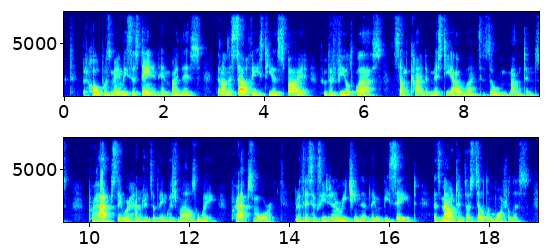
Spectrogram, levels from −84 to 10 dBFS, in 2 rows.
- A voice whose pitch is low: Yes, low, 110 Hz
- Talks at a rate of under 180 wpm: Yes, average, 170 wpm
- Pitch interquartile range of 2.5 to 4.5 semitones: Yes, average, 3.5 semitones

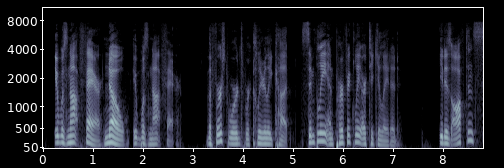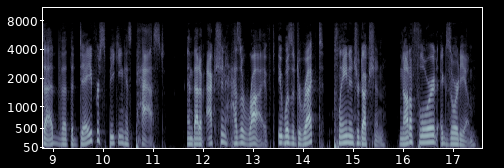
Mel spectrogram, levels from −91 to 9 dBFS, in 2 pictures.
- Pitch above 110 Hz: Yes, low, 135 Hz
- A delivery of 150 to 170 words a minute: Yes, average, 155 wpm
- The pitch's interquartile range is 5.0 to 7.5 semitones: No, average, 4.1 semitones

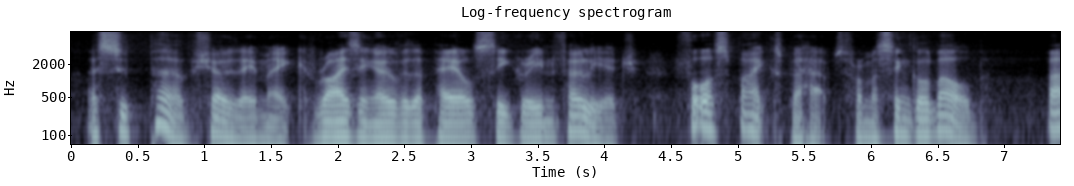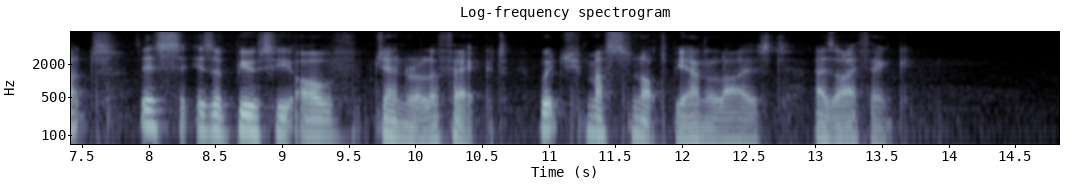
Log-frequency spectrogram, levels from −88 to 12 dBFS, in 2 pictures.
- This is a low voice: Yes, very low, 85 Hz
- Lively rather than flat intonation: Yes, wide, 5.9 semitones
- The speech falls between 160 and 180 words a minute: No, average, 140 wpm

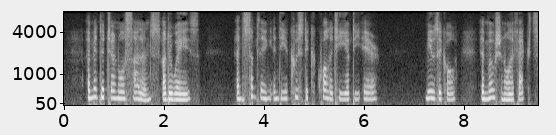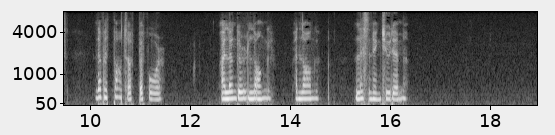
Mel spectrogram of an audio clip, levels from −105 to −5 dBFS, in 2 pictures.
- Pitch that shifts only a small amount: Yes, narrow, 2.2 semitones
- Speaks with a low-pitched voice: No, high, 215 Hz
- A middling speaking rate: No, slow, 90 wpm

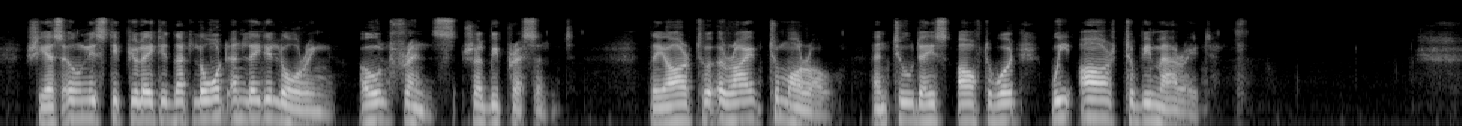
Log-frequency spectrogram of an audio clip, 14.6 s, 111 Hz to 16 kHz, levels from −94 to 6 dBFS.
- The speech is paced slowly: Yes, slow, 115 wpm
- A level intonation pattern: No, average, 3.9 semitones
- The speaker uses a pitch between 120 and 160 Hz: Yes, low, 135 Hz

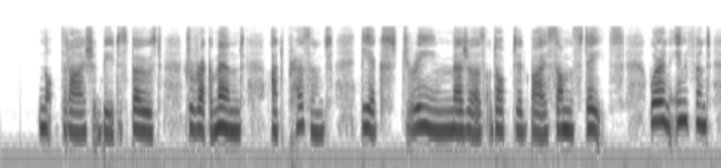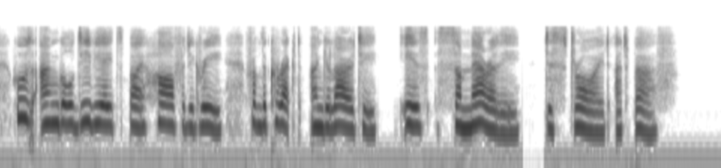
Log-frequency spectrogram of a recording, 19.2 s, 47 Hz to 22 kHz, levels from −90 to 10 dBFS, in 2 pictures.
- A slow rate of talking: Yes, slow, 110 wpm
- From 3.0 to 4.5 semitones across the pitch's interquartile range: Yes, average, 3.3 semitones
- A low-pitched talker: No, high, 205 Hz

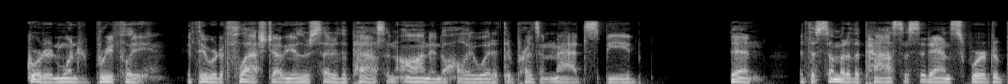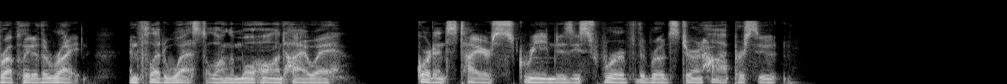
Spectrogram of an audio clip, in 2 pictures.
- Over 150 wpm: Yes, average, 165 wpm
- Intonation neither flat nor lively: No, narrow, 2.0 semitones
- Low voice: Yes, very low, 90 Hz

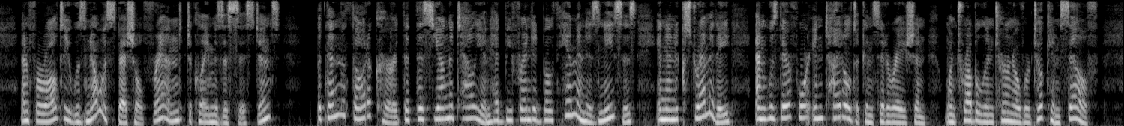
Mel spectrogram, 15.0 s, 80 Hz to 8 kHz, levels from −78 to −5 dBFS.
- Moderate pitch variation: No, wide, 6.3 semitones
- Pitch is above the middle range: Yes, high, 220 Hz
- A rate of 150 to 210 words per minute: Yes, average, 165 wpm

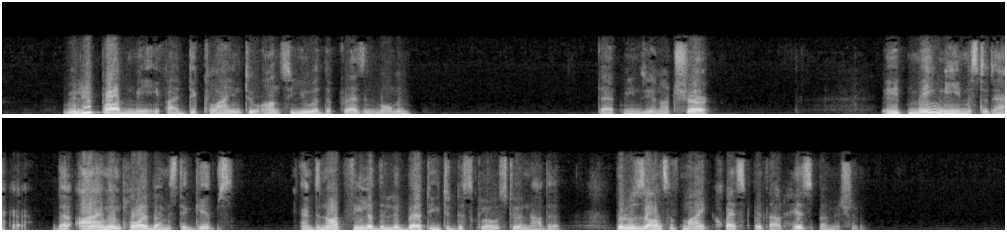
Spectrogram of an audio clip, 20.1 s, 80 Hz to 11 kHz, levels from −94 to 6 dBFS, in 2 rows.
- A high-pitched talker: No, low, 110 Hz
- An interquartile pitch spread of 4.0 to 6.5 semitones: Yes, average, 4.6 semitones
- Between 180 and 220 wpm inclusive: No, average, 145 wpm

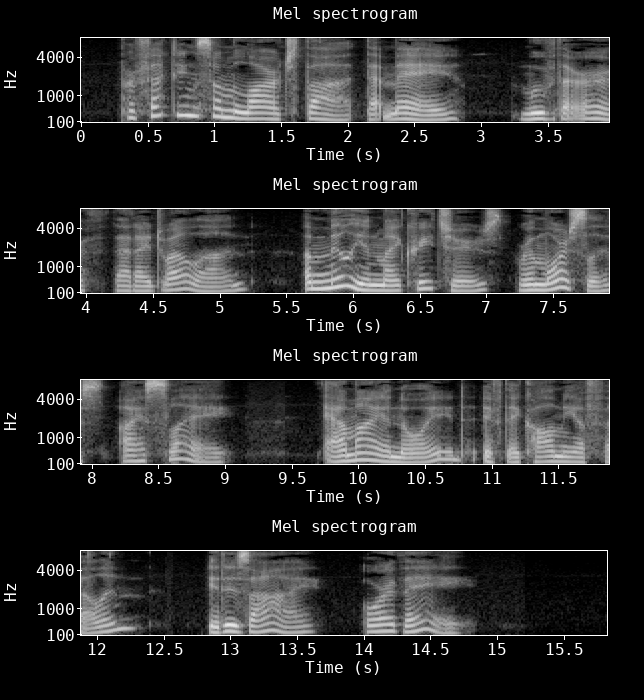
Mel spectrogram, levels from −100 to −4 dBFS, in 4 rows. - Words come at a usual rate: No, slow, 130 wpm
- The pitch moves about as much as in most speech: Yes, average, 4.9 semitones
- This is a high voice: Yes, high, 200 Hz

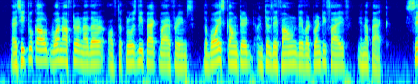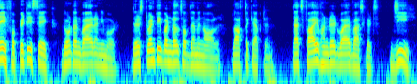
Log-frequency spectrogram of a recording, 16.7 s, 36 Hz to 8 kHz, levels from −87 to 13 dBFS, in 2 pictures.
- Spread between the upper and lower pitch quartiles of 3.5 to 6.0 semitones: No, average, 3.0 semitones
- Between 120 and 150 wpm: No, average, 180 wpm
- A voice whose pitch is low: Yes, low, 130 Hz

